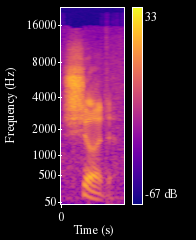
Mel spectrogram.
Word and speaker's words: should: Because its spelling looks like, let's see, so showed. Yeah. It's like showed, but it's pronounced should. Shoulda known.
